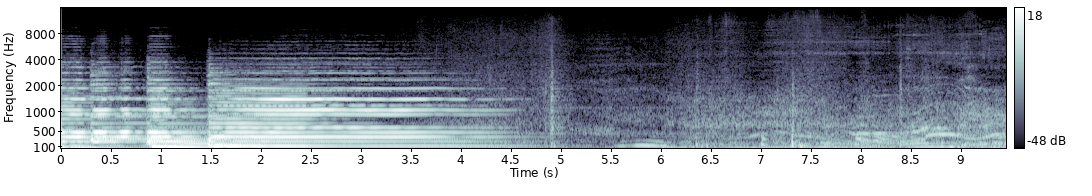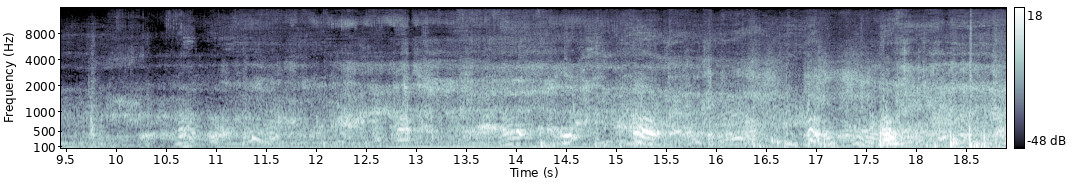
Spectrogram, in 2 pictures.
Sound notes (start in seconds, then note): 4.3 music stops; 8.9 growling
